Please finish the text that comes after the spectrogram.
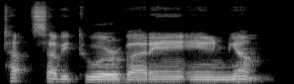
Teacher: There's this A sound, Varenyam, is prolated. That means it's given extra time, it's given an extra beat. And if you don't do that, then you don't have 8 syllables.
